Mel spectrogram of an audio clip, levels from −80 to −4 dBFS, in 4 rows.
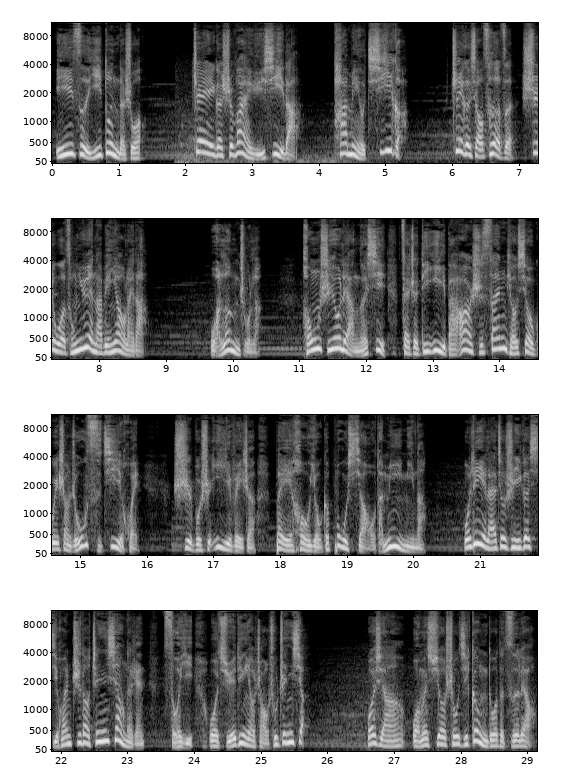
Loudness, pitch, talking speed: -17 LUFS, 160 Hz, 230 characters per minute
